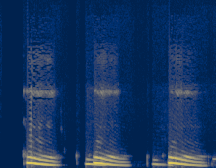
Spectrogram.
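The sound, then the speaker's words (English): Two people imitate dove coos as a lead-in to a dove breathing exercise for inner peace: three soft, hooting calls, each sliding downward in pitch over about half a second, separated by brief pauses, with no other sounds. “we're just going to do a couple of coos, and then we're going to go into the breathing, and we're going to lead you into this specific dove breathing for inner peace.”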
